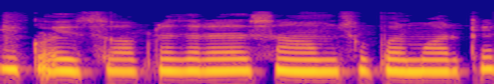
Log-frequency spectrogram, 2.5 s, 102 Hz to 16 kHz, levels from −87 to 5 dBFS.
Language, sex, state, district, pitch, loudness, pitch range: Hindi, female, Uttar Pradesh, Deoria, 230 Hz, -12 LUFS, 225-235 Hz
